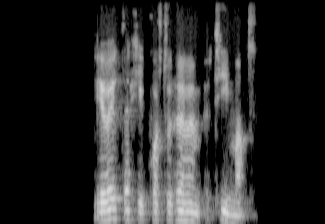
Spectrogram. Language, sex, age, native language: Icelandic, male, 30-39, Icelandic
